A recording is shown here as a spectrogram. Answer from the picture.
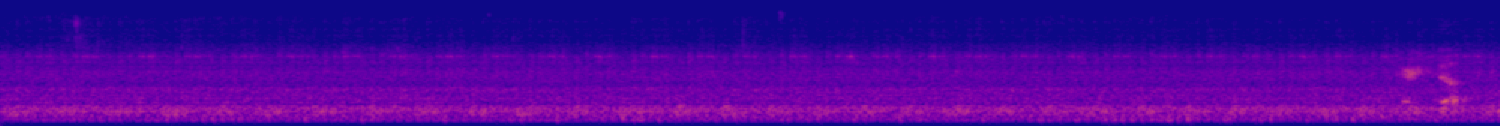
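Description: A steady low hum of room background noise, with no distinct events; a woman's voice starts just before the end.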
